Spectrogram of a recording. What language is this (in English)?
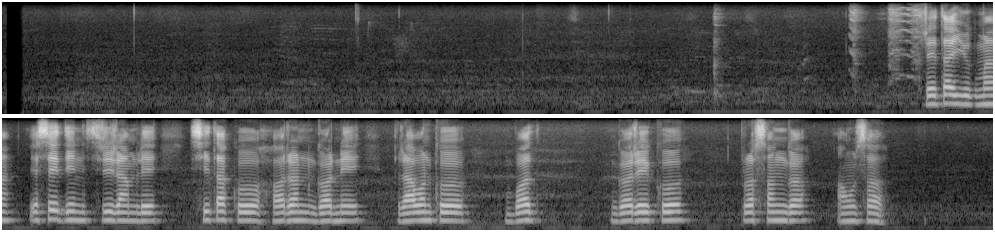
Nepali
